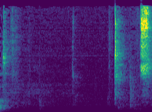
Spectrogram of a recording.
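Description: A single short, sharp click about three-quarters of the way through an otherwise quiet pause.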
